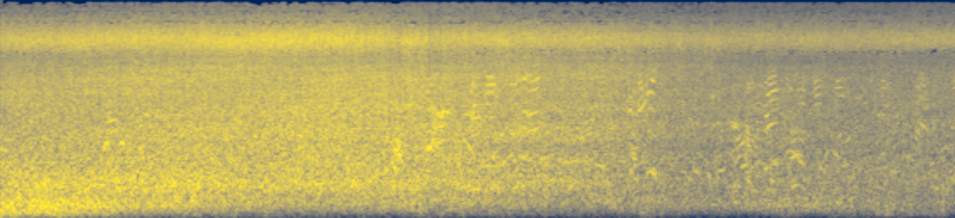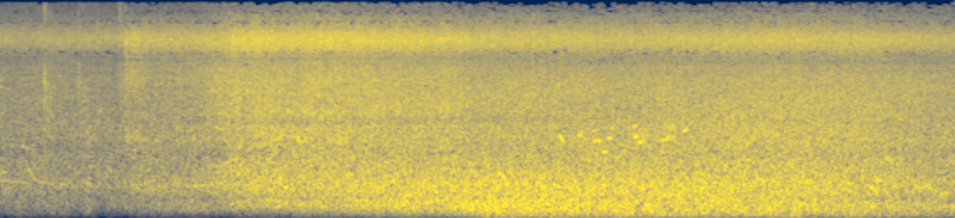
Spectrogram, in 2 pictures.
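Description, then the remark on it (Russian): Loud, steady roar of ocean surf with waves crashing at a beach in Santa Cruz. The wash briefly softens and thins midway, then swells back to full strength and rumbles on to the end. “Хорошие волны.”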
